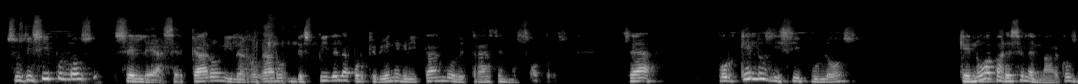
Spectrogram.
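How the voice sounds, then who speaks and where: A man's voice: medium pitch, mellow, slightly rough. A man lecturing on a scripture passage in an online class over a video call, explaining as he goes and turning to his listeners with asides. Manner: engaging, often addresses listeners with asides.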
